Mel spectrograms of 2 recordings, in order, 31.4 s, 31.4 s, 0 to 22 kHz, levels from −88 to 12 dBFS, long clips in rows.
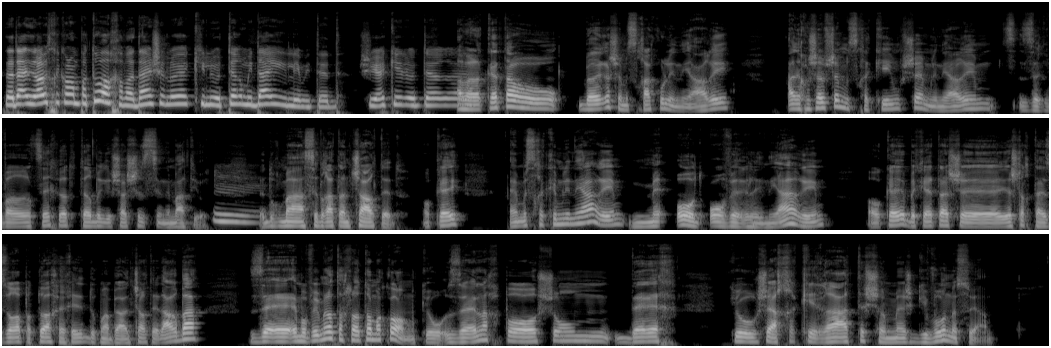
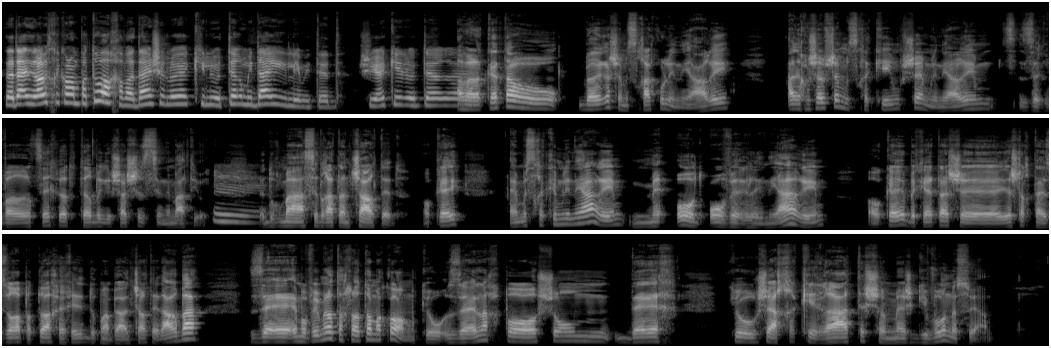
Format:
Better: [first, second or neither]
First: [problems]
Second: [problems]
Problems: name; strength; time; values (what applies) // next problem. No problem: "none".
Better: first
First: none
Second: thin; very; fading below 850 Hz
